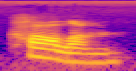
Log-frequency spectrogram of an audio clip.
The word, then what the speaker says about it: Colm: but Colm or Colm? – C-O-L-M. – Say it again. – Colm.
